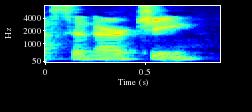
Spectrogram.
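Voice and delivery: usual speaking voice

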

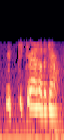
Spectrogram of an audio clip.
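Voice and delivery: high-pitched fast scold at the dog; fast high-pitched shoo. Real, not acted.

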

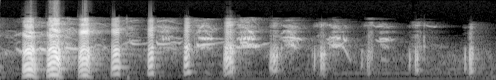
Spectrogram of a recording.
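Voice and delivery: a sudden high airy laugh; high breathy laugh. Real, not acted. Player laughs after a cheeky joke to viewers.

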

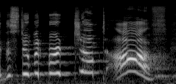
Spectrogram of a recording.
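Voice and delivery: high, loud exasperated cry; frustrated outburst. A narrator's reading. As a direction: blurt out your annoyance. J J frustrated at the bird.

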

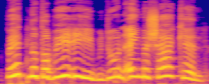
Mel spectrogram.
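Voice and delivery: ordinary delivery

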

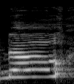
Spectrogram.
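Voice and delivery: high, loud miserable "No"; loud whiny sick "No"; mock pained wail. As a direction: wail it out, hammed-up. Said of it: "I'm like".

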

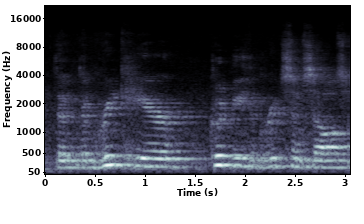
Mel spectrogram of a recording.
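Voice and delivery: ordinary talk, nothing marked

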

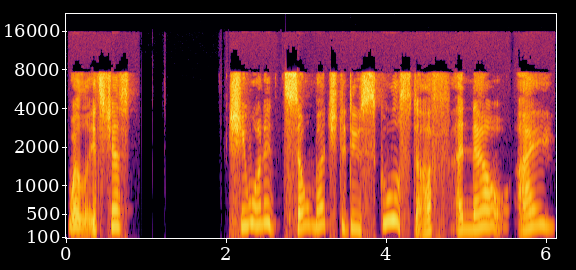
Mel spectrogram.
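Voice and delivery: put-on very high, halting kid voice; hesitant worried child. A narrator's reading. Girl confessing worry about letting mom down, hesitant. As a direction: falter slowly in a high child voice.

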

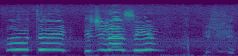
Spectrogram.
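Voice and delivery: real high-pitched, loud panic; shocked outburst. Real, not acted. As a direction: squeal it out in startled disbelief. Startled by figure in video.

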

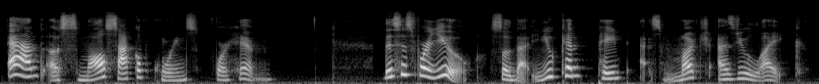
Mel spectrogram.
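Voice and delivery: calm storybook reading, evenly paced; story narration. A narrator's reading. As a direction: read it like a picture book to children. Reads the story aloud.

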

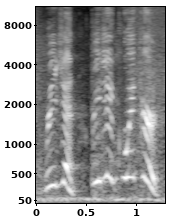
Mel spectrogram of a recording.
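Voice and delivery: high, loud desperate calls; real panic, yelling for help and mom; panicked screaming for help. Real, not acted. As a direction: scream for rescue as you die. Dying, calling friend for help.

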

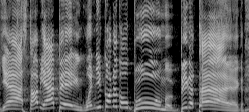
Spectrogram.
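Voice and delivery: drawn-out, whiny demand for the big attack; mock an impatient viewer who wants explosions; impatient mock heckle. Viewer mocked by streamer, drawn-out impatient whine. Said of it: "Most people are like".

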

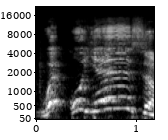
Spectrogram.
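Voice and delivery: triomphe aigu et étiré; joie triomphante. Real, not acted. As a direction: savoure la victoire. Joie après le combat. (cri de joie aigu)

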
